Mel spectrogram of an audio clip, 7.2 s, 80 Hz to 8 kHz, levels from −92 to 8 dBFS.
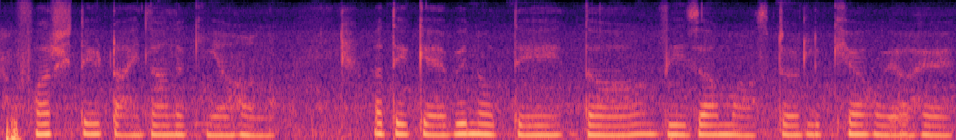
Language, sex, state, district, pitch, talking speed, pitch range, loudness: Punjabi, female, Punjab, Kapurthala, 205 Hz, 115 wpm, 195-215 Hz, -16 LUFS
